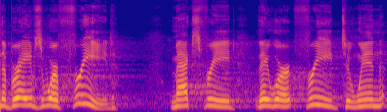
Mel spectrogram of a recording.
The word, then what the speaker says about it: Fried: your playoff hopes were fried but that's not how you say the name is it that's not how he pronounces his name he pitched six scoreless innings and the braves were freed max freed they were freed to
